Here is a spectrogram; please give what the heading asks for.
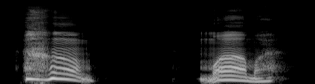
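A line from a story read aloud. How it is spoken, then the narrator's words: Ringing sincere laugh. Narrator (Russian): рассмеялся звонко и искренне, впервые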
